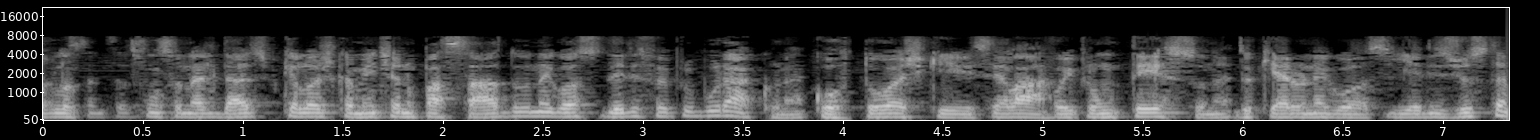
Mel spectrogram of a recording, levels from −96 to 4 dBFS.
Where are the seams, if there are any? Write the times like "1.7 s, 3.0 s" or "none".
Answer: none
